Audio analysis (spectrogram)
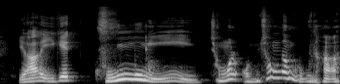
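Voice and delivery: normal talking voice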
